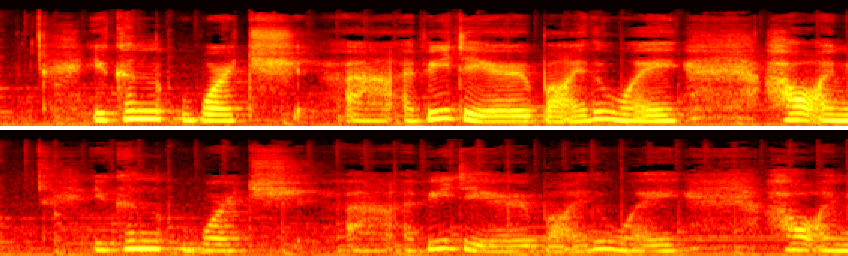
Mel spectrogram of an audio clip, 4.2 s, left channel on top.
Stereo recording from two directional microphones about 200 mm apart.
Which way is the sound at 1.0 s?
50° left (ahead or behind).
